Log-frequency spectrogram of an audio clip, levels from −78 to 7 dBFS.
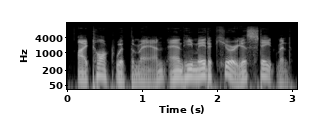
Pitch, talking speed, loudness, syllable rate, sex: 90 Hz, 215 wpm, -21 LUFS, 5.6 syllables/s, male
